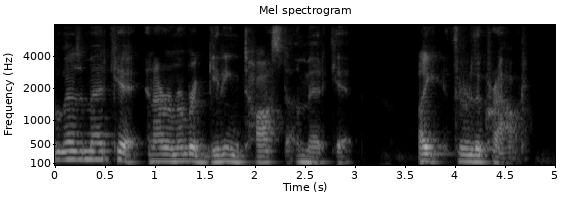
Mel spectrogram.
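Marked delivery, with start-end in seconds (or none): 0.0-0.9 yelled, called out with raised pitch. Retelling own call for a med kit while leaving, imitating yelling. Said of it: "I was yelling".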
